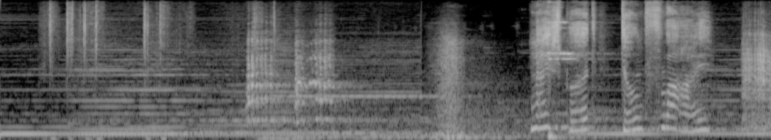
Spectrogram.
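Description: Small bird chirping in a fantasy stealth game set in a dark underground, several short warbling calls around a shuffling bustle and a speaking voice, with scattered clicks and thumps.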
